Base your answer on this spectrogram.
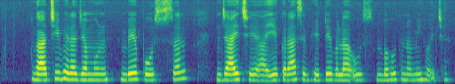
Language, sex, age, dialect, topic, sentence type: Maithili, female, 31-35, Bajjika, agriculture, statement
